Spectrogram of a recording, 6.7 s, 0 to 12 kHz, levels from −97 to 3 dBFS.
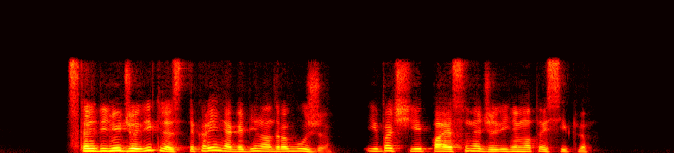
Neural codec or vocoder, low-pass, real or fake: codec, 16 kHz, 0.8 kbps, ZipCodec; 7.2 kHz; fake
